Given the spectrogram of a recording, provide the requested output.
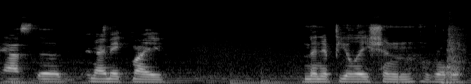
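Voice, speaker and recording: A man's voice: mid-range voice, monotone, slow pace, highs cut off, faint music behind. A man playing a tabletop game, bantering casually and protesting in character.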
